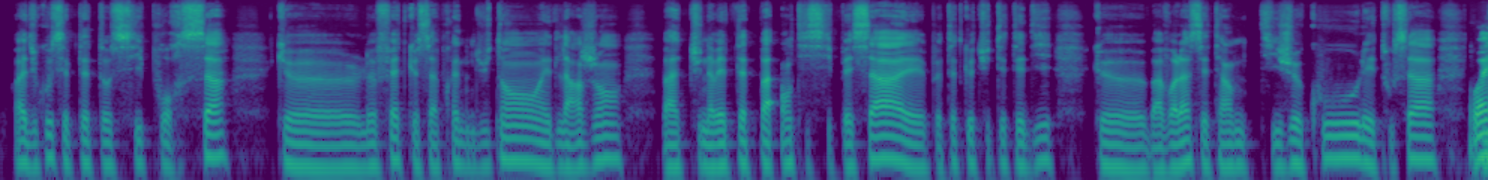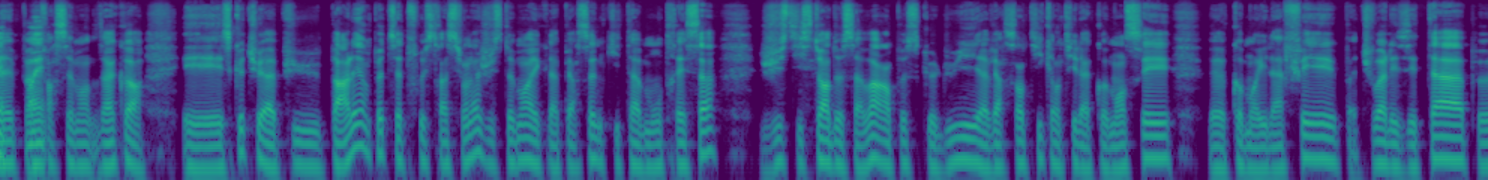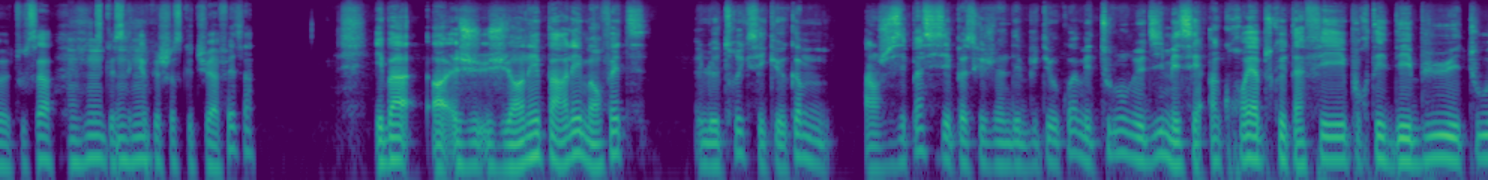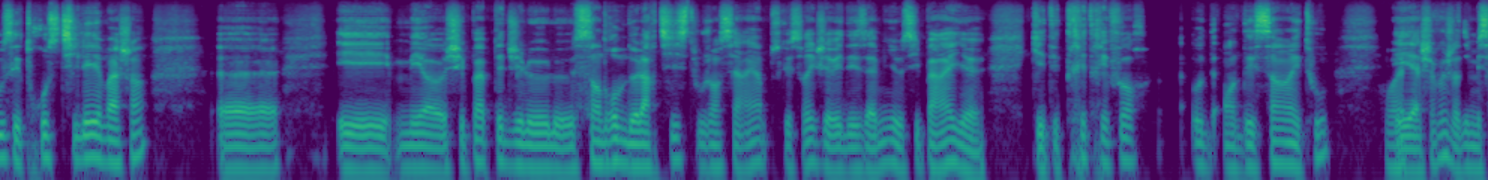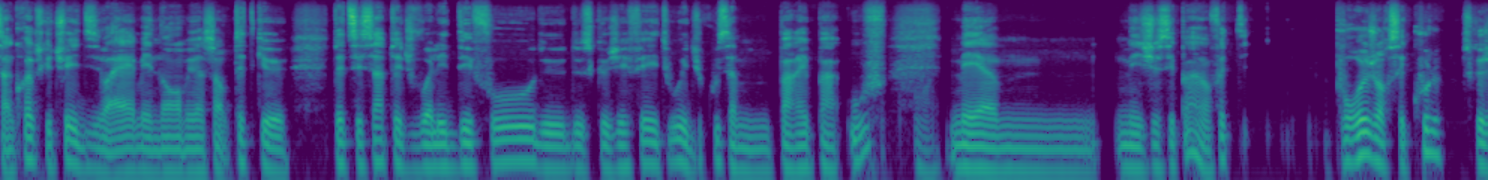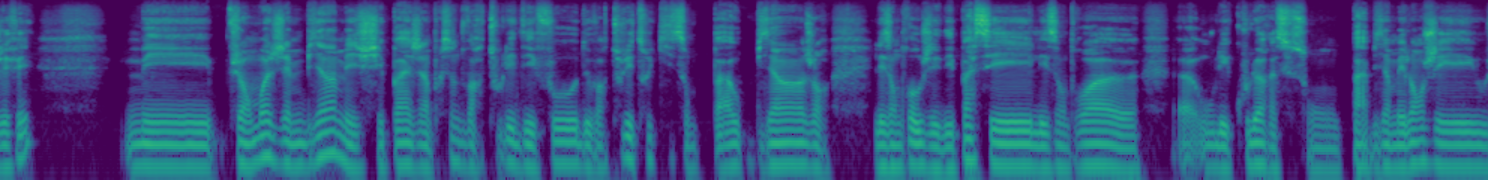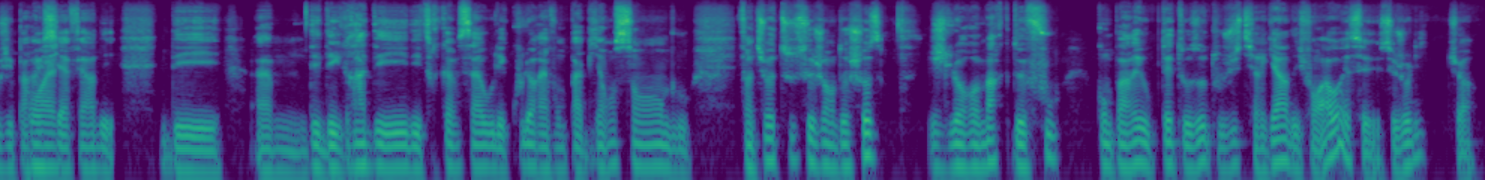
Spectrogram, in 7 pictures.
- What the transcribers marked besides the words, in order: tapping
- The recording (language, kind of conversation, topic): French, advice, Comment apprendre de mes erreurs sans me décourager quand j’ai peur d’échouer ?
